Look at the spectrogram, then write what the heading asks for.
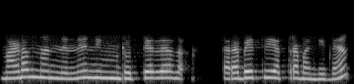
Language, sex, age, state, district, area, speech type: Kannada, female, 18-30, Karnataka, Davanagere, rural, conversation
